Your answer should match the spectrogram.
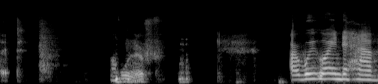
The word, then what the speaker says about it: woonerf: Thanks for asking, because a lot of people have been mispronounced. It's Woonerf. Woonerf? Woonerf.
